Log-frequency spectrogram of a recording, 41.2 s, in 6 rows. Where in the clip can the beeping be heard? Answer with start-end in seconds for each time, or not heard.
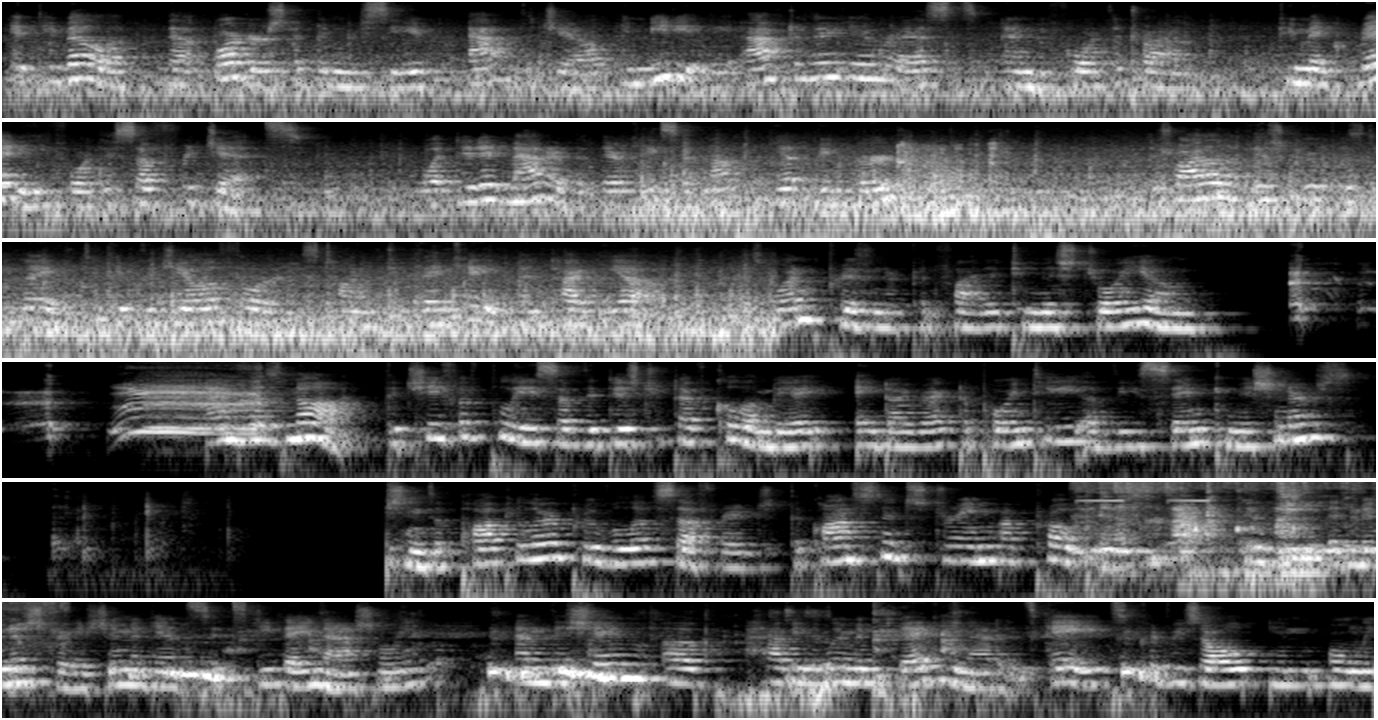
32.8-33.8.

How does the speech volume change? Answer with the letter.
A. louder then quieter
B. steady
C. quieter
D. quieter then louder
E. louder
B.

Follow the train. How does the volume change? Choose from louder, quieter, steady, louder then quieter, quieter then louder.
louder.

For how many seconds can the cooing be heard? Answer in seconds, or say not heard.
7 s.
